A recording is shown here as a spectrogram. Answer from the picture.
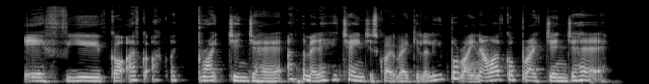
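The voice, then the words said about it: Strong Scouse accent. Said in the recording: “I have a really strong Scouse accent.”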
